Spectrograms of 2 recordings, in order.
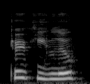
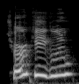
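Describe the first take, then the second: First: Said in the usual way. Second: Louder and higher, playful; loud playful repeat. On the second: Pretend. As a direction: belt out the silly name. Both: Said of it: "repeats the name twice".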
